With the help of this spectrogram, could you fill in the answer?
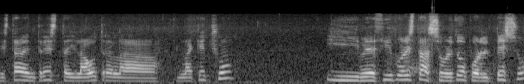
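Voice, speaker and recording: Light background noise runs behind a man who speaks fairly quickly at a high pitch with ordinary pitch variation. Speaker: amateur trail runner reviewing gear. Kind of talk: casual vlog chat. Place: garden. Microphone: camera far.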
